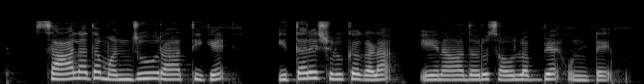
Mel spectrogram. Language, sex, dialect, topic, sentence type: Kannada, female, Mysore Kannada, banking, question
